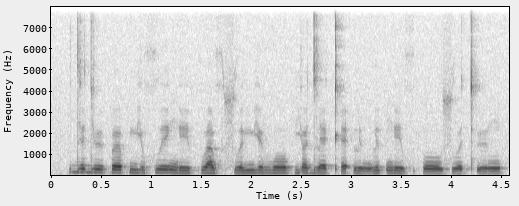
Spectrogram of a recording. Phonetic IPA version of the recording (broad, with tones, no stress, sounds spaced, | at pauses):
d ɘ˦ d ʏː˦˨ p œː˧ p mʲ œ˨ xʷ eː˦ ŋ eː˨ kʷ aː˧ xʷ sʷ ɛ˧ mʲ œ˦ v oː˦ p j œ˦ d l ɛ˧ kʼ ɛ˨˦ ʔ l ɨ˨ ŋ l ɨ˦ ʔ ŋ eː˦˨ xʷ ʔ oː˨ sʷ œ˧ tʼ ʏ˦ ŋ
